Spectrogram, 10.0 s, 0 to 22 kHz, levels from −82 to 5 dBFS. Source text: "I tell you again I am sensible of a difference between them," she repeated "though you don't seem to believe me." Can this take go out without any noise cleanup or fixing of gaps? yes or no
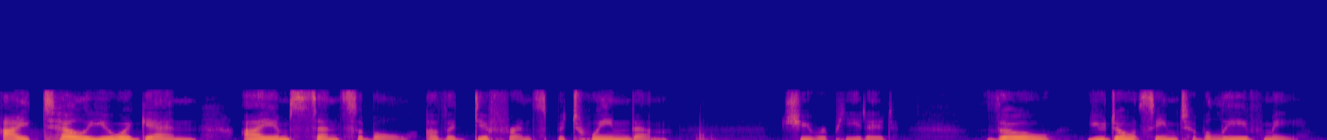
no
